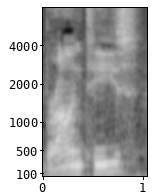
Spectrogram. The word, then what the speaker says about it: Brontes: Their names were Brontes, Steropes, and Argos, literally translated to thunder, lightning, and brightness.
